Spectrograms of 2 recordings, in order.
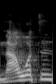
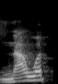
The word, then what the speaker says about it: Náhuat: decimos náhuatl y no náhuatl verdad Y esto es porque a diferencia de las lenguas náhuatl de México el náhuatl salvadoreño no tiene el sonido que el sonido que se escribe con TL verdad Y por eso era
